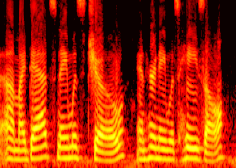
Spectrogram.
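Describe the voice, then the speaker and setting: A woman with an American accent speaks at a moderate pace in a fairly low pitch, her intonation fairly even, on a very clean recording with a silent background. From Los Angeles area, California. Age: 60s. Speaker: city council member. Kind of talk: interview.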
